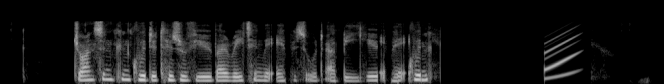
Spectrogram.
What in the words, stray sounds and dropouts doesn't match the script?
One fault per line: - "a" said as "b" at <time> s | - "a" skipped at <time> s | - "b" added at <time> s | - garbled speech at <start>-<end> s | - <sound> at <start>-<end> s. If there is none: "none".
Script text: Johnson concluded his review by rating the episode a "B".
- garbled speech at 3.7-4.3 s
- chirp at 5.4-5.8 s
